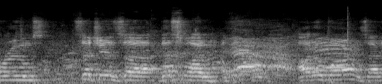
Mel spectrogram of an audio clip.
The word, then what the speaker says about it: Ottobar: Auto Bar, is that how you say it? Auto Bar?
